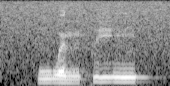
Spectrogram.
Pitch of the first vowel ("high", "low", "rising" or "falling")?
low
